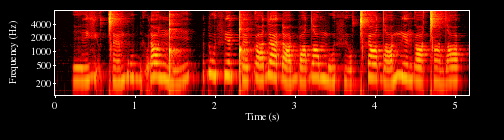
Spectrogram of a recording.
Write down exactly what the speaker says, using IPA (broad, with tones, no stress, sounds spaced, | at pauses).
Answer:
ɦ i˩˥ zʲ o̰˦ ǀ ɛ̃˩˥ b u˦ bʲ o̰˩˥ ɾ ɑ˦ ŋ͡ǃ i˩˥ | ɗ u˦ fʲ ã˦ ǃ ɛ˩˥ ɡ ɑ˩˥ d a˦ ɗ ɑ˩˥ bʲ a˩˥ dˤ ɛ˦ m u˩˥ fʲ o˩˥ ǀʰ ɛ˦ dˤ i˩˥ mʲ ɛ̃˦ ɡ ɑ˦ ǀ ɐ̃˦ dˤ ə˦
